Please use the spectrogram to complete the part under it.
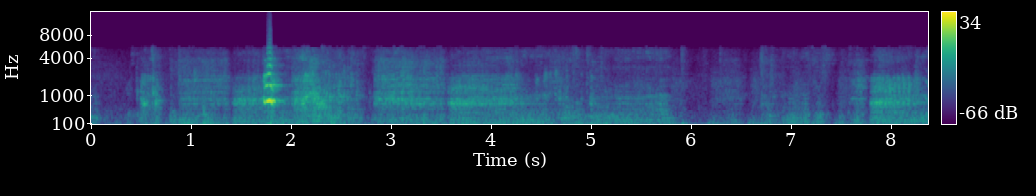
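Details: Tugging game with a Staffordshire Terrier, German shepherd and poodle mix: a sharp loud yelp near the start, then quieter, throaty growls that trail on in uneven bursts.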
